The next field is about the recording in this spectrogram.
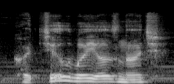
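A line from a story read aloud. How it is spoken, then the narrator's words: Grumbled in a lowered voice. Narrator (Russian): проворчал Джим, тоже понизив голос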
